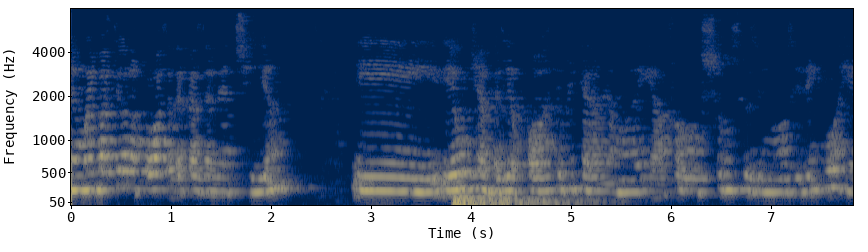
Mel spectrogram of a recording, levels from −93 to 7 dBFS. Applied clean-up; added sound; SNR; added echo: classical method WPE with log-MMSE.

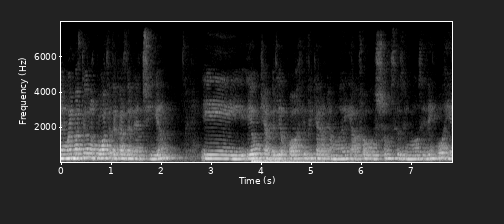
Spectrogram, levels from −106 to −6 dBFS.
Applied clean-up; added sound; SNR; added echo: none; Boom; 7 dB; reverberation time 0.9 s.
